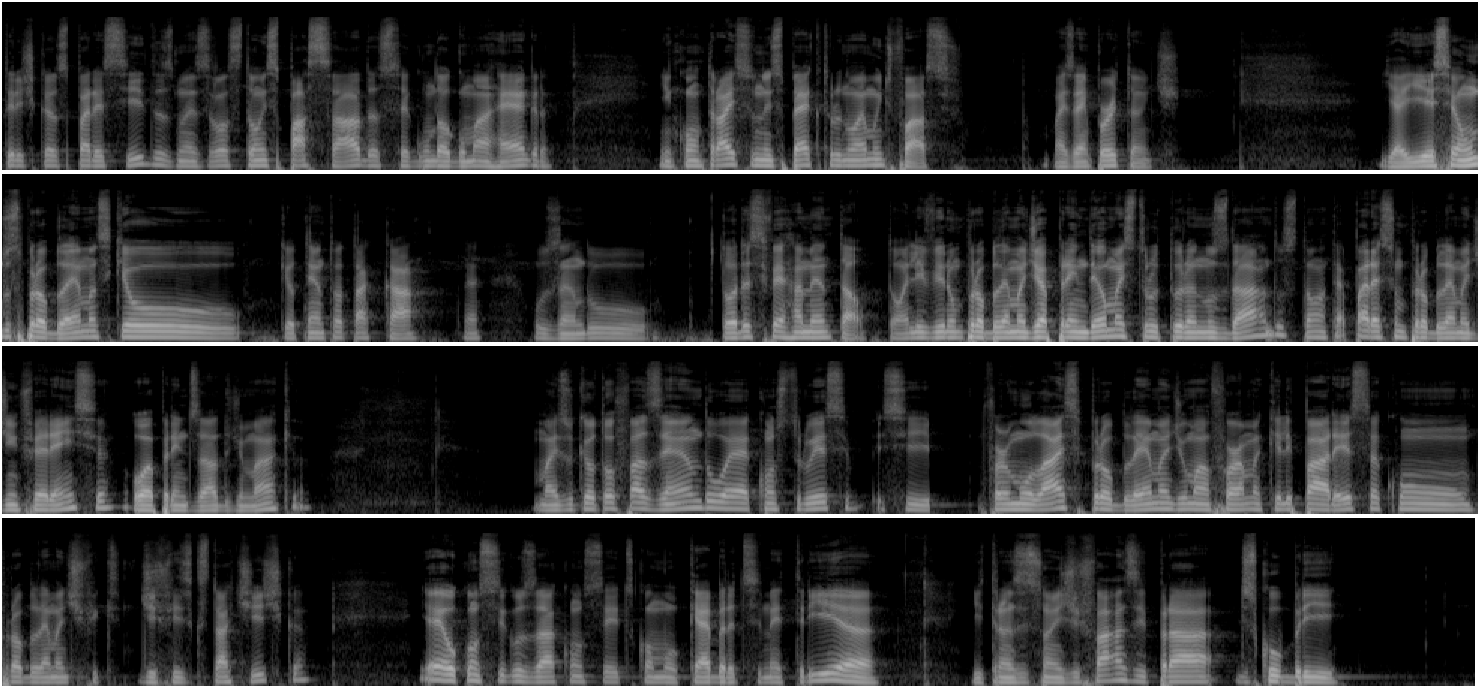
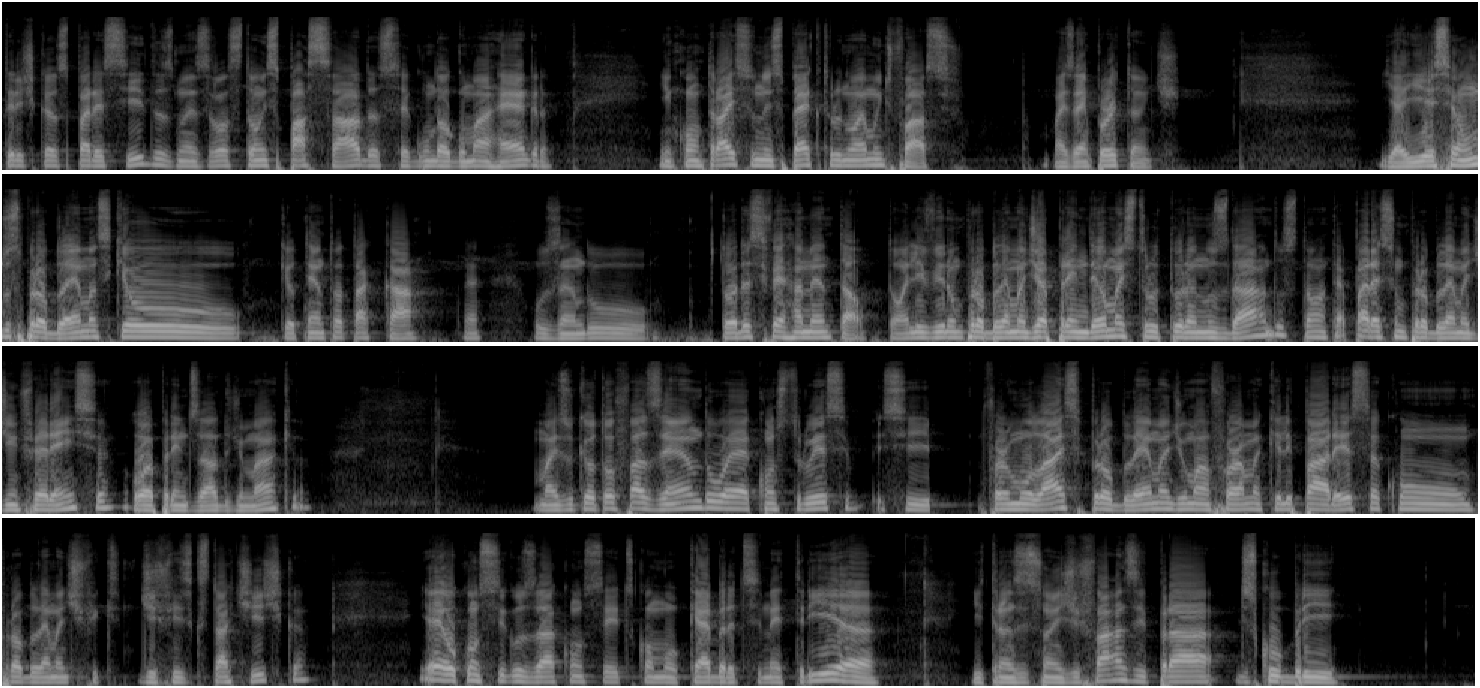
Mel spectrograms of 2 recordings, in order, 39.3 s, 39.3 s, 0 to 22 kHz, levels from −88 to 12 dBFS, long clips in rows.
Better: first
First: none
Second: distortion; slight; 10 dB below the speech

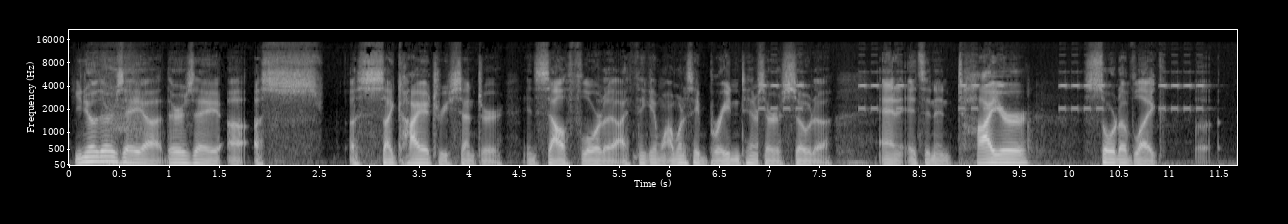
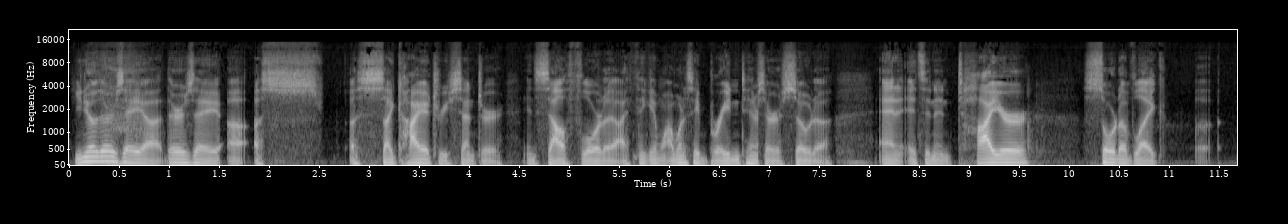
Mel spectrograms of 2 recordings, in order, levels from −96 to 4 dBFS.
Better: second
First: alarm; noticeable; from 7 s on; peak 8 dB below the speech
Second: none

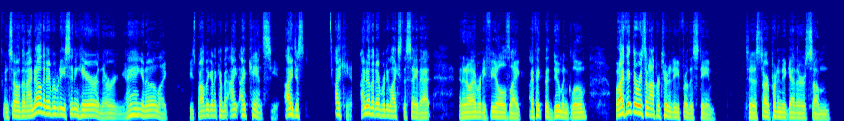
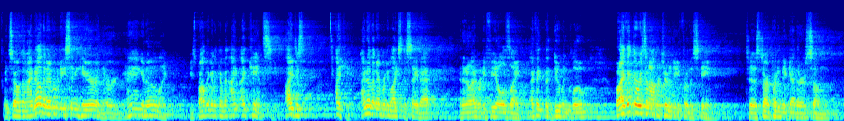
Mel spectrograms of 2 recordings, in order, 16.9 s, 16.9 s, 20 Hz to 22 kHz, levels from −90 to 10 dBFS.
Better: first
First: none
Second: room echo; slight; dies away in 2.2 s

